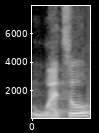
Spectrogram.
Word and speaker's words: Wetzel: I know we need to introduce you is Joanne Wetzel. Is that right? Yes. Yep, you got it. Pronounced it correctly. I didn't know if it was Weatzel or Wetszel and I was like, "All right, we're going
